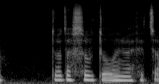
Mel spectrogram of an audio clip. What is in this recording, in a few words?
"sawdl", Welsh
